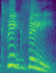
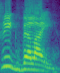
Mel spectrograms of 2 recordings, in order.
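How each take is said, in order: First: The name ends with an 'ee' sound. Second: The name ends with an 'eye' sound.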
